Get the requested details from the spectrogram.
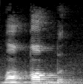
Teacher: Huruf qafta jimdal berada di akhir ayat, maka cara membacanya setelah dibaca waqaf lalu dipantulkan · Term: qalqalah kubra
